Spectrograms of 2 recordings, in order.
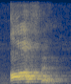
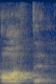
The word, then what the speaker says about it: often: we already went through it's often or often that one is your choice but it does follow the rule you could go either way with it so you know what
